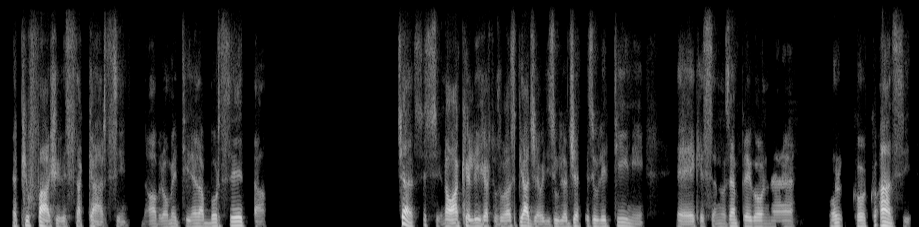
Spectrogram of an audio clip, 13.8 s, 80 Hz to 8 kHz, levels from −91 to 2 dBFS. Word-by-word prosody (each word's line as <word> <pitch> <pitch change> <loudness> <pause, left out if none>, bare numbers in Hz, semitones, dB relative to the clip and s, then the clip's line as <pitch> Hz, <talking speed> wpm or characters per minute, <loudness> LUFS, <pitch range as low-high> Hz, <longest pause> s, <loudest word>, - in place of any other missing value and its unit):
è - - -5
più - - -1
facile - - +3
staccarsi, - - -6 0.2
no, 105 +2 -6
però 105 +1 -6
metti 110 -1 -8
nella 110 +1 -1
borsetta. 120 -3 0 2.0
Cer - - +6
sì, - - -12
sì. - - -12
No, 115 -1 +6
anche 120 +1 +5
lì, 120 +1 +1
certo 115 0 -3
sulla 105 +1 -1
spiaggia 115 -3 +2
vedi 100 0 -6
sui 105 +1 -5
la 105 - -2
gente 110 0 -3
sui 115 +1 -2
lettini, 110 -2 -4 0.5
ehm, 100 -2 -1
che 105 - -9
stanno 105 +2 -11
sempre 115 -1 0
con 110 -1 -1 0.9
col 120 +2 0
co 110 -1 -1
co 135 - -10
anzi, 115 -9 +5
110 Hz, 145 wpm, -23 LUFS, 105-120 Hz, 2.0 s, Cer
